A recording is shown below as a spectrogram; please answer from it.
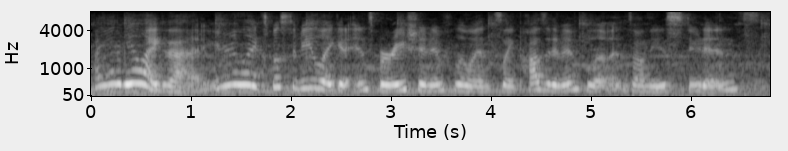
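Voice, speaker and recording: A woman in her late thirties hosts a livestream, chatting casually with viewers in a rambling, exclamatory way. Her fairly high, expressive voice moves at a normal speed over music.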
